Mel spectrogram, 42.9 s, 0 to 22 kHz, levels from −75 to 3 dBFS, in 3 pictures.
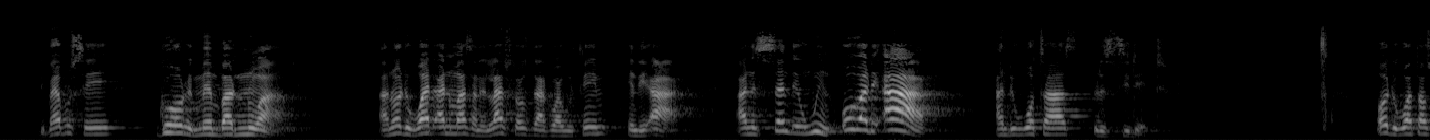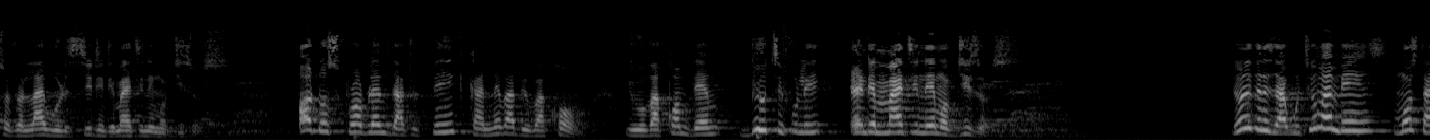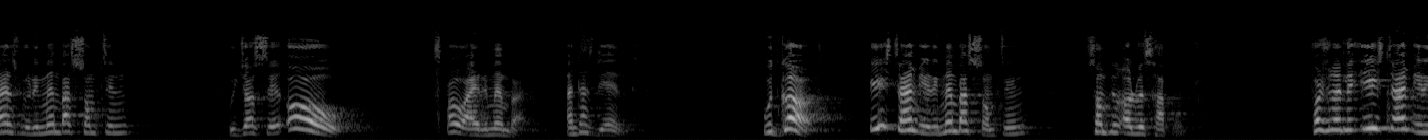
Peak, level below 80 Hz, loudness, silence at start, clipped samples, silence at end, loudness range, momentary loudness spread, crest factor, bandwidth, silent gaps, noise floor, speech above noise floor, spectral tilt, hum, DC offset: -14 dBFS; -88 dBFS; -35 LUFS; 0.5 s; under 0.1%; 0 s; 11 LU; 18 LU; 24 dB; 10.5 kHz; none; -78 dBFS; 42 dB; -3 dB/octave; none; under 0.1%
